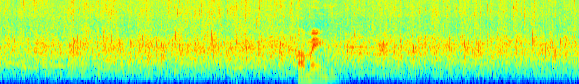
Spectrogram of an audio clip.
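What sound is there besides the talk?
audience applauding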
